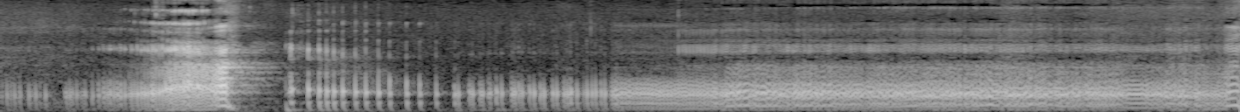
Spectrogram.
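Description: An Old English Bulldog gives a rising, groaning vocalization followed by a quick run of snorting grunts.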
